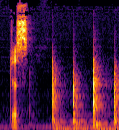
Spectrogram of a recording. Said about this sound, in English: just knocks on the door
